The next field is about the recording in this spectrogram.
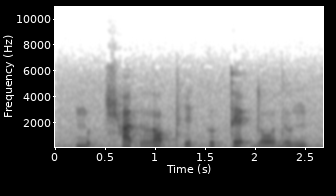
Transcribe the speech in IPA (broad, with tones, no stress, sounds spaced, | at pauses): m ɯ˨˩ k̚ t͡ɕʰ a˦˥ t̚ r ɔ˥˩ ʔ tʰ i˨˩ t̚ k ɯ˦˥ k̚ t e˥˩ ʔ d oː˨˩ d ɯ˦˥ ŋ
